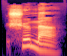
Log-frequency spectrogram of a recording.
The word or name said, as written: chemin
